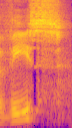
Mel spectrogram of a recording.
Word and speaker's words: WiS: named the uh the vis since the w is pronounced as a v um in in polish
